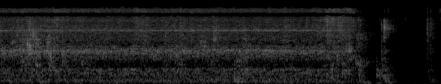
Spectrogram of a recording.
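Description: Bathroom sink tap running steadily, shut off near the end.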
